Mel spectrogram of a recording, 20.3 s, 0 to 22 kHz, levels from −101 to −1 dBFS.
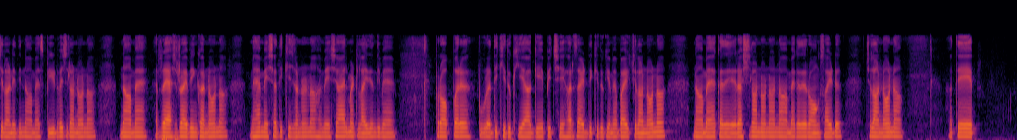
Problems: none marked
